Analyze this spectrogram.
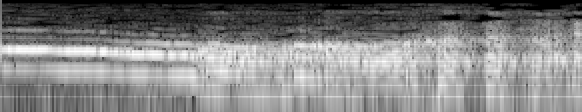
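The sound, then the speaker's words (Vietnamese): A person imitates a dog howling with one long, wavering wail. It holds steady at first, then rises and warbles unevenly. Loud and continuous for about two seconds, with no other sounds. “Thế thì chó nó kêu sao Phật tử?”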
